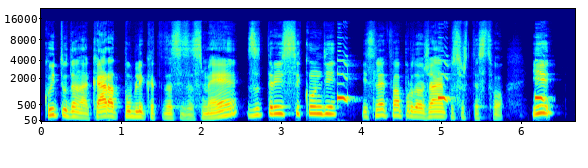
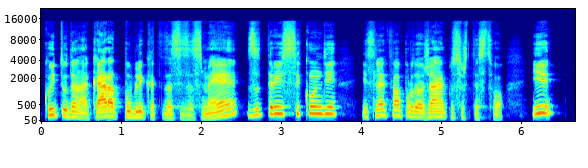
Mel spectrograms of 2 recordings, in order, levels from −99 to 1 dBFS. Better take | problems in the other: second | doorbell; loud; from 3.5 s on; peak 5 dB above the speech

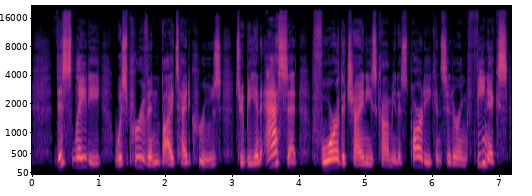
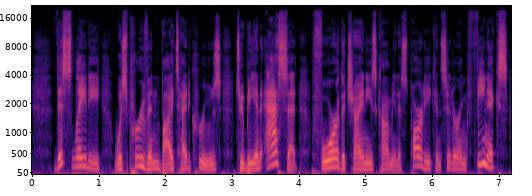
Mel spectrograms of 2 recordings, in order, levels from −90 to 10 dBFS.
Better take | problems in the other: second | thin; somewhat; fading below 300 Hz

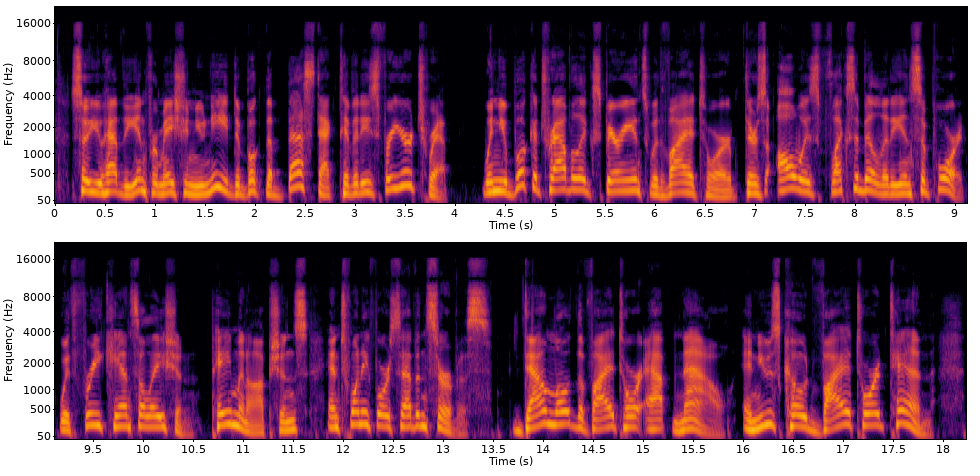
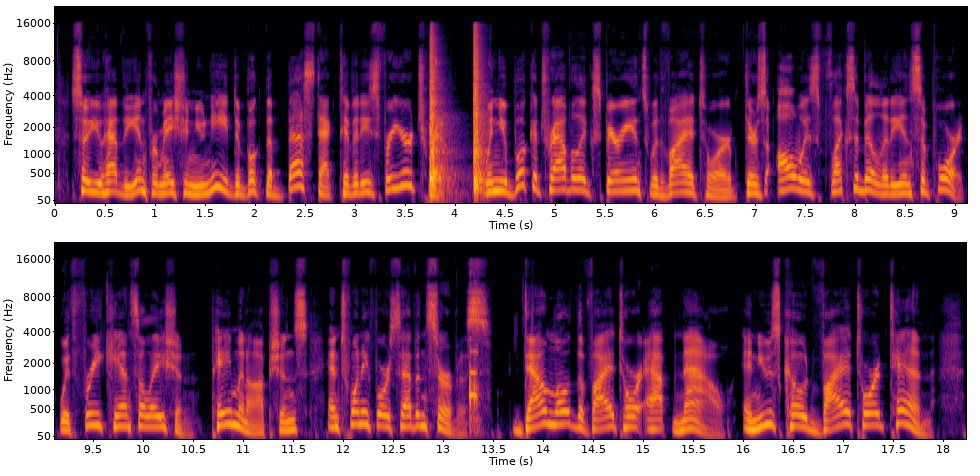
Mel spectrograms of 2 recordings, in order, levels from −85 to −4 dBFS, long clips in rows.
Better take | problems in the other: first | door banging; loud; at 4 s; peak 5 dB above the speech // clattering dishes; noticeable; at 13 s; peak 2 dB below the speech

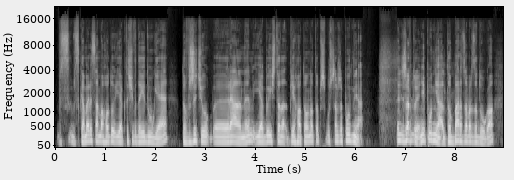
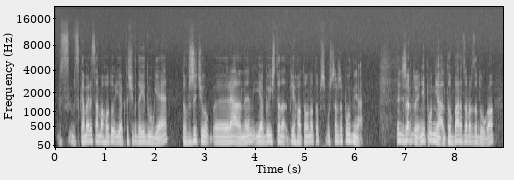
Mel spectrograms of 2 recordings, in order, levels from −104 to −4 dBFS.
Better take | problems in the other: first | hiss; noticeable; throughout; 15 dB below the speech

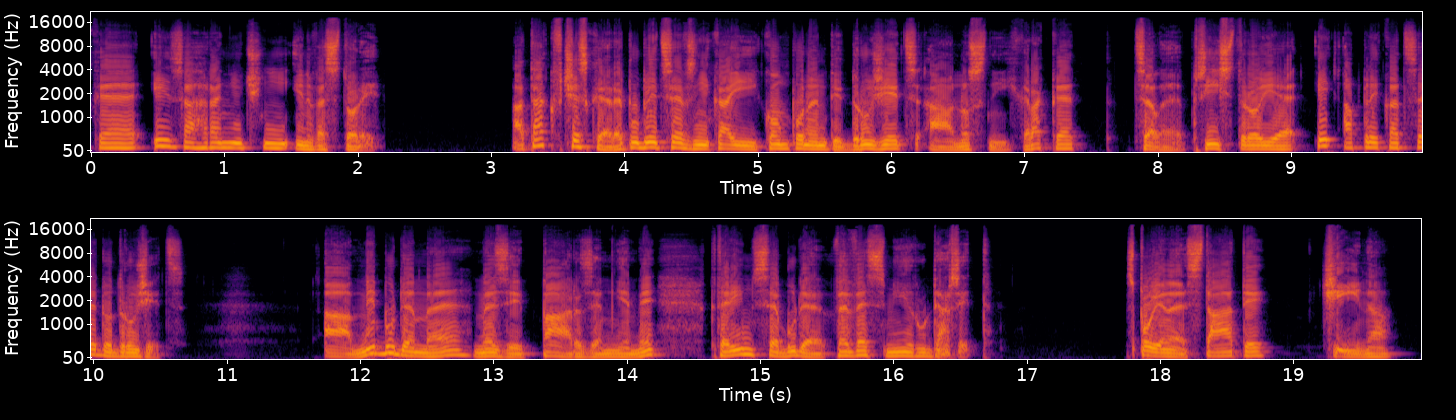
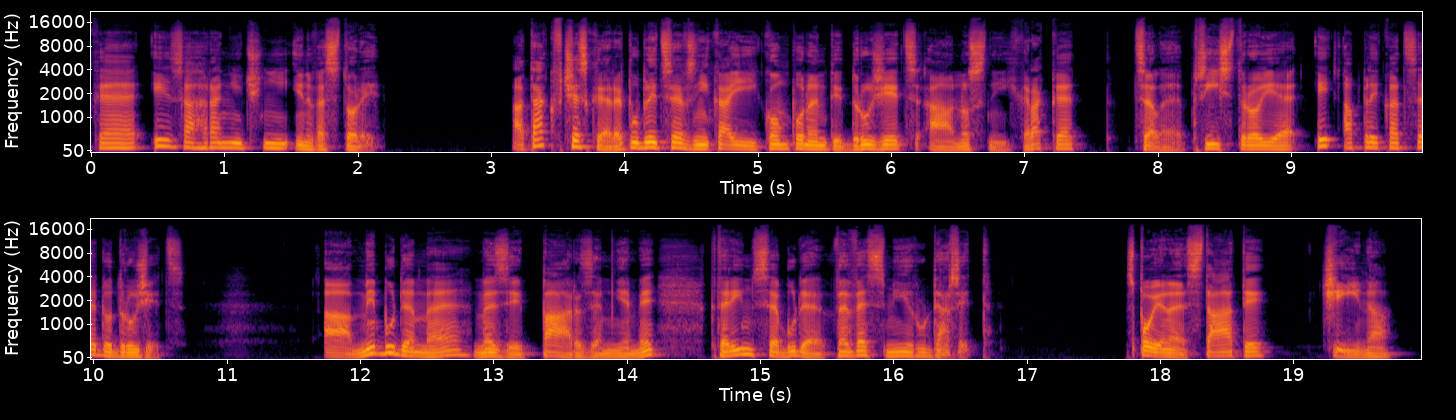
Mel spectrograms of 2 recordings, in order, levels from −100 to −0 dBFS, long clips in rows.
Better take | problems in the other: second | distortion; slight; 10 dB below the speech

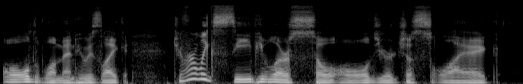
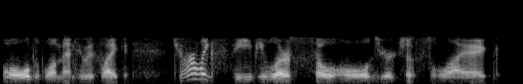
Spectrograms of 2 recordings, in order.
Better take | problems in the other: first | phone-call audio; poor line; nothing above 3 kHz

